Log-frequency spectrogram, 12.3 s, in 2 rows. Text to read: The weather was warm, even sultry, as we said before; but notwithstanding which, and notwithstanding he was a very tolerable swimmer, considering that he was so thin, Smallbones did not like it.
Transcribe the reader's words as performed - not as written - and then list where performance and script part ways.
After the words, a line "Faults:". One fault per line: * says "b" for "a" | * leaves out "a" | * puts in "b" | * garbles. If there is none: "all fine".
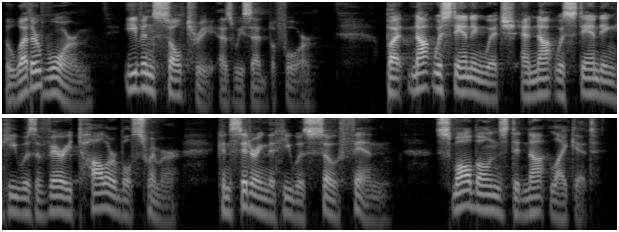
The weather warm, even sultry, as we said before; but notwithstanding which, and notwithstanding he was a very tolerable swimmer, considering that he was so thin, Smallbones did not like it.
Faults:
* leaves out "was"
